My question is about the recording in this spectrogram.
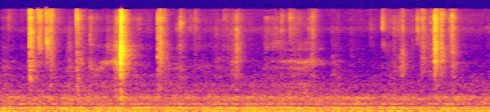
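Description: Plastic wrapping crinkling and tearing as a new box of jumbo playing cards is unwrapped: a handful of sharp crackles, a cluster near the start and another near the end, over a steady low hum.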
